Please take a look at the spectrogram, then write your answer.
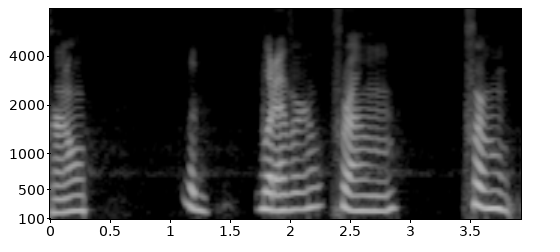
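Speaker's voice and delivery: normal talking voice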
